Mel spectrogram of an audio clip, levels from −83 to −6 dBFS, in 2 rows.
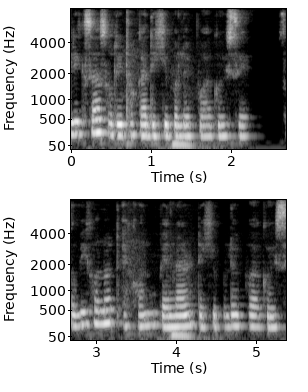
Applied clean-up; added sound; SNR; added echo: none; Breathing; 15 dB; reverberation time 0.2 s.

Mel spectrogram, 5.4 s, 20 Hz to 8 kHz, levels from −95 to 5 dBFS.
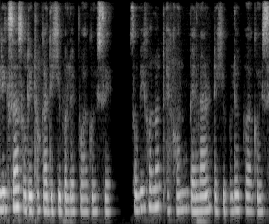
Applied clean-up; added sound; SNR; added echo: neural mask model DeepFilterNet 3.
